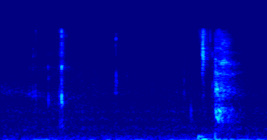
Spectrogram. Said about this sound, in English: Taking a sip of uh, Mountain Dew, the official soft drink of Parareality Radio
